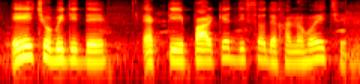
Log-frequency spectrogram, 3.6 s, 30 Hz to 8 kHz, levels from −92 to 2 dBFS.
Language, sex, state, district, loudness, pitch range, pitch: Bengali, male, Assam, Kamrup Metropolitan, -19 LUFS, 135-160 Hz, 150 Hz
